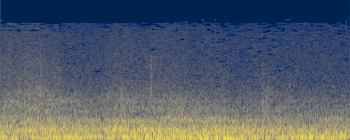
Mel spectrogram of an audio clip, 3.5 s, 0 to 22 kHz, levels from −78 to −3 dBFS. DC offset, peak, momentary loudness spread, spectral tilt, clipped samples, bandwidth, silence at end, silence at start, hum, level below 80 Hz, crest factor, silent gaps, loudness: under 0.1%; -2 dBFS; 3 LU; -7.5 dB/octave; under 0.1%; 12.5 kHz; 0 s; 0 s; none; -18 dBFS; 12 dB; none; -17 LUFS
